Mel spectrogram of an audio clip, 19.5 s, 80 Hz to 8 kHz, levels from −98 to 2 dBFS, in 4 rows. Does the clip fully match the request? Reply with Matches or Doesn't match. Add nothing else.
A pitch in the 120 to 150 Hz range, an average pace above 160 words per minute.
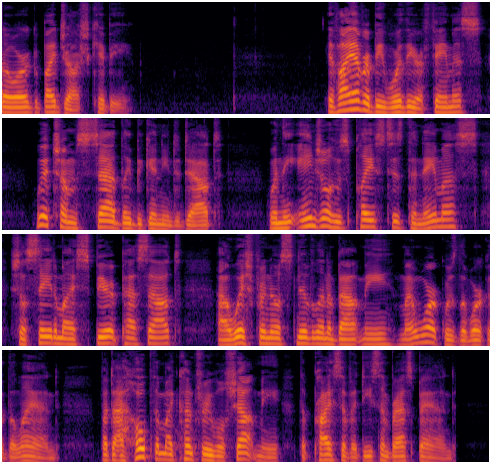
Matches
